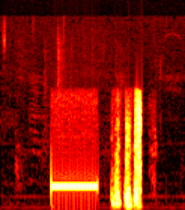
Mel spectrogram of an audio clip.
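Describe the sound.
A telephone call being placed, with a single steady mid-pitched ringing tone about half a second long, followed by three quick, rougher bursts of sound.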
